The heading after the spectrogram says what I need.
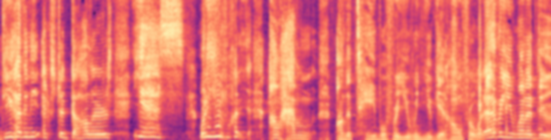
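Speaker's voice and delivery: high and loud, over-eager; mock eager husband. Husband mimics himself promising wife money. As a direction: gush it all out, desperate to please.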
